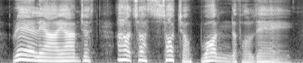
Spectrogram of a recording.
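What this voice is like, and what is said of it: Old-film aristocratic American accent. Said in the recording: “this aristocratic American accent, and you would hear it like in the movies ... It wasn't an English accent, but it was Americans sounding like total D-bags.”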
